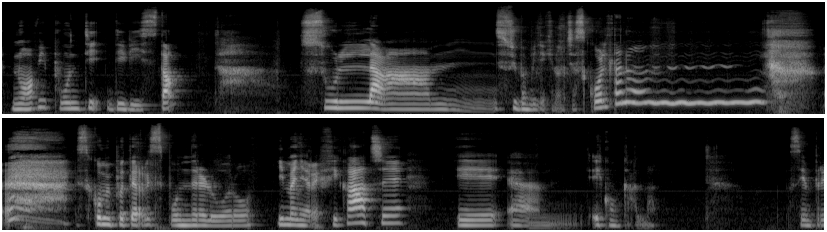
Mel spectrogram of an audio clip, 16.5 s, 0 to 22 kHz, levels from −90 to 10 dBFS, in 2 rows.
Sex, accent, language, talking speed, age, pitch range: female, native, Italian, 90 wpm, 20-39, 180-230 Hz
